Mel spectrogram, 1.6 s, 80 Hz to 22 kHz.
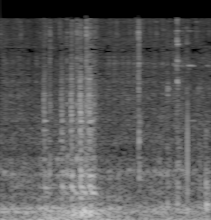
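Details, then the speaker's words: Suzuki Big Eye DA64/DA63 engine vibrating with AC on, no check engine light; uneven lumpy idle with irregular thumps and shake under air-conditioning load; misfire traced to oil inside the independent ignition coils, fixed. "so lakas na lagatak ayan oh kita niyo yung lagatak ng makina naka-aircon position"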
